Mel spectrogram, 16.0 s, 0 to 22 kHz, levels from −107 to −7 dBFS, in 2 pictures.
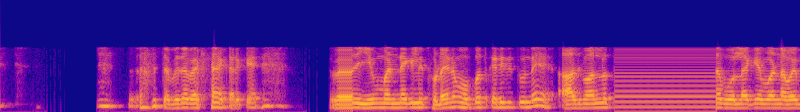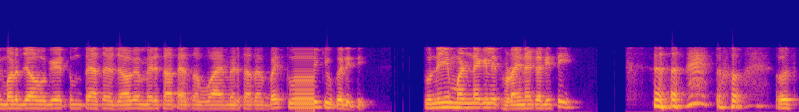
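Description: At 3.4 s the speech stutters briefly: packet loss with the last packet repeated, lasting 0.12 s until 3.52 s. The receiver kept replaying the final good packet to fill the gap, and each repeat restarts out of step with the pitch. The run buzzes with a robotic edge at the packet rate, which fits 20 ms packets, so roughly six packets went missing.

From 6.15 s to 7.16 s a system hang loop takes over. The host stalled while the audio hardware kept cycling the same 5.33 ms stretch of its ring buffer, which fits a 256-sample buffer. That tiny piece repeats exactly at 188 Hz, so about a second of speech is replaced by a steady, pitched buzz with no variation until the system recovers.

At 10.96 s the packet-loss stutter returns for 0.18 s, to 11.14 s. It is the same mechanism, with the last packet replayed repeatedly, buzzing at the packet rate. It is longer this time, consistent with about nine lost packets. 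The G.711 telephone coding itself is working as expected here, band-limited below 4 kHz with at most faint quantisation noise.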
